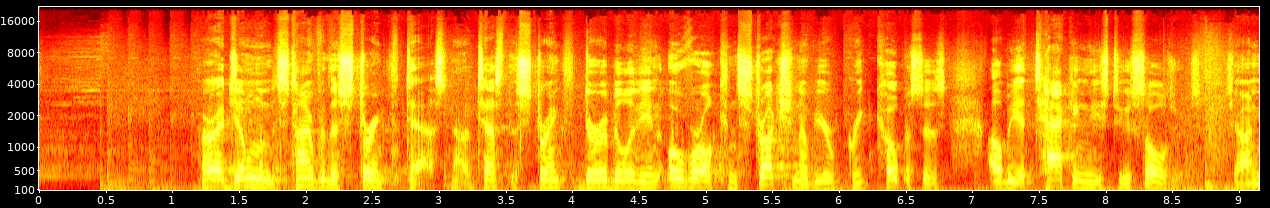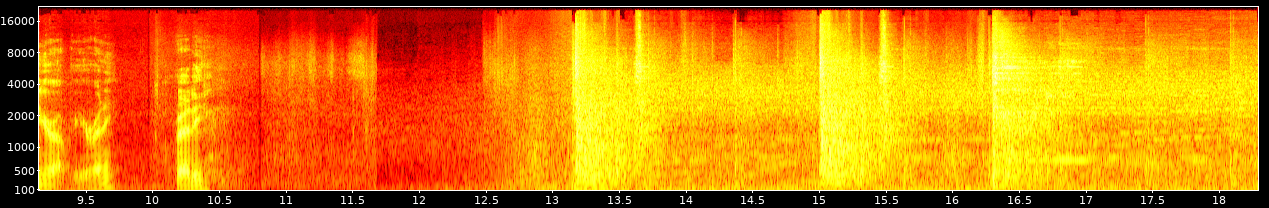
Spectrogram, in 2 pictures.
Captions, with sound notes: All right, gentlemen, it's time for the strength test. Now, to test the strength, durability, and overall construction of your Greek kopises I'll be attacking these two soldiers. John, you're up. You ready? Ready. [clanging]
